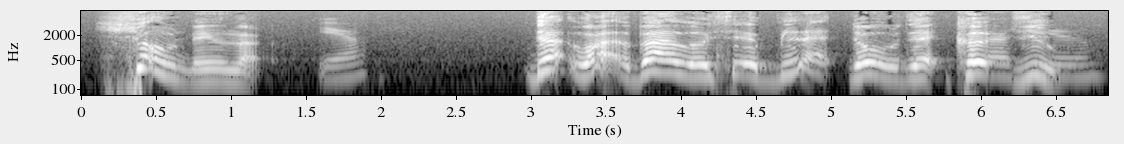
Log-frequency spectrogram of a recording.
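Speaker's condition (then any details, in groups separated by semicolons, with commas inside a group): Cerebral palsy; from birth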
